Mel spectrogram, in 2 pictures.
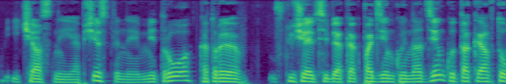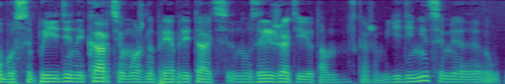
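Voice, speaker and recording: Male podcast host, casual monologue, lowish mellow voice, hesitant phrasing, dry sound. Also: no echo.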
